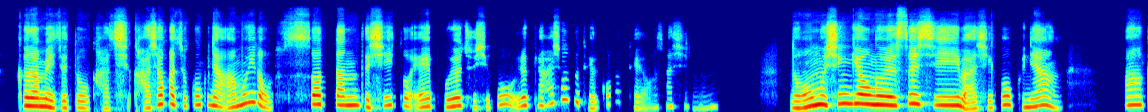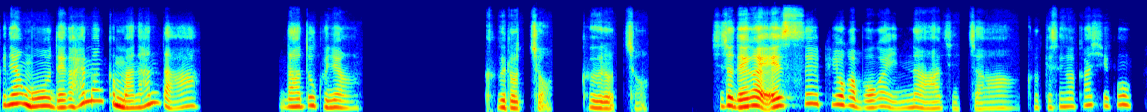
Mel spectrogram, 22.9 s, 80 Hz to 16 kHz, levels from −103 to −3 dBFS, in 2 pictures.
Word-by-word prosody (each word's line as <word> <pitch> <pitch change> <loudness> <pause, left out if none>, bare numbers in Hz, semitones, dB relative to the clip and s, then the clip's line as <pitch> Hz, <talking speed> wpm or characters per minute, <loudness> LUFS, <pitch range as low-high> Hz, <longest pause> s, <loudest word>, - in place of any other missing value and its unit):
그러면 225 -3 +5
이제 180 +1 -7
또 175 -1 -8
같이 160 0 -7
가셔 175 +10 -3
가지고 255 -2 -4
그냥 235 -7 -3
아무 230 - 0
일 325 - -1
없었다는 245 +6 -1
듯이 200 +4 -4
또 220 - -5
애 205 +4 -4
보여주시고 220 +3 -4
이렇게 235 +1 -5
하셔도 325 +8 -9
될 165 -2 -14
것 265 +9 -18
같아요 180 - -21
사실은. 210 -4 -22 0.9
너무 215 +10 +5
신경을 275 -2 +6
쓰지 245 -2 +2
마시고 180 +8 -4
그냥 205 -1 -4 0.6
'아 255 +1 -1
그냥 275 +2 +3
뭐 225 +1 +4
내가 190 +1 -1
할 280 +9 -1
만큼만 260 - +2
한다. 215 - -5 0.8
나도 210 +3 -2
그냥' 185 -4 -5 1.2
그렇죠. 175 -3 -4 0.3
그렇죠. 175 -4 -6 0.6
진짜 230 +2 +3
'내가 220 +3 +7
애쓸 230 +8 +3
필요가 260 -4 -1
뭐가 185 +4 -5
있나, 170 -1 -8
진짜.' 165 0 -15
그렇게 185 +1 -17
생각하시고 230 +4 -8
220 Hz, 265 characters per minute, -23 LUFS, 185-255 Hz, 1.2 s, 내가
